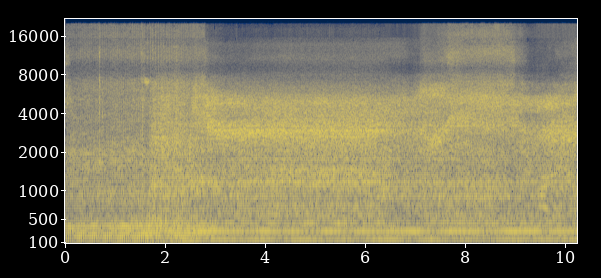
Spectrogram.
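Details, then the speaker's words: 1998 Craftsman DLT lawn tractor, 16.5hp Kohler Command OHV, freshly tuned with new fuel pump and rebuilt carburetor, full throttle: steady high drone that dips briefly as the 46" blades engage, then recovers smoothly. "oh so as you can hear it has plenty of power runs smooth"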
